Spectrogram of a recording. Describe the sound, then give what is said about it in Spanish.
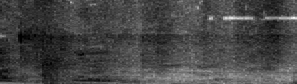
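A door in a house bumps and swings open with a short creaking groan, a brief sound over a faint background hum. “¿Qué es eso, Se abrió la puerta.”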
